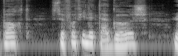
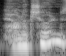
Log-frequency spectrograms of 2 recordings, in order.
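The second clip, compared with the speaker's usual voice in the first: lightly choked voice, pitched up; strangled, cavernous voice; 4 semitones higher, slower than usual. A narrator's reading. Pinned friend recognises his attacker, strangled stammer. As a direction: stammer it out through a squeezed throat. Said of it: "balbutia une voix étranglée, caverneuse".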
